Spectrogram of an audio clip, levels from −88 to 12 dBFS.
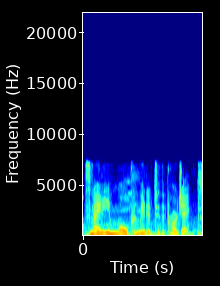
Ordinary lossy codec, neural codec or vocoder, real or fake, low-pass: AAC, 32 kbps; none; real; 7.2 kHz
